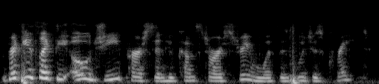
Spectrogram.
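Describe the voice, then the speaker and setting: A woman's voice: on the low side, animated, fairly quick, highs cut off, a little hiss or hum. A woman hosting a book readalong livestream, talking casually about books. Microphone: livestream microphone.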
